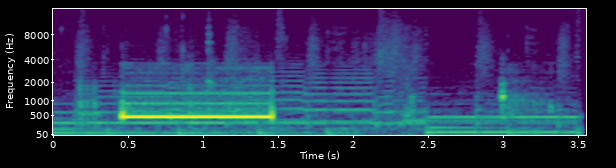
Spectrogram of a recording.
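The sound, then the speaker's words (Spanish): A telephone call rings out with a single steady tone lasting about a second, loud and clear against quiet background, followed by a low hum. “Aquí estamos llamando al gran hombre.”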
